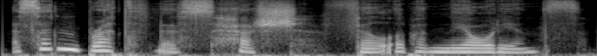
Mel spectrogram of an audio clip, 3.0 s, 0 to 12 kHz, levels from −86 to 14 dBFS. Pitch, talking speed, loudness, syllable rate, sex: 205 Hz, 160 wpm, -17 LUFS, 4.8 syllables/s, female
